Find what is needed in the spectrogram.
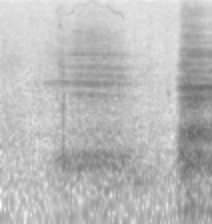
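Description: A man breathing close to a microphone: a faint breath, then a louder intake of breath near the end.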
